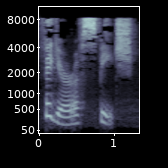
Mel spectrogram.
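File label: "figure of speech", English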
